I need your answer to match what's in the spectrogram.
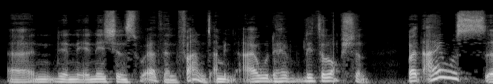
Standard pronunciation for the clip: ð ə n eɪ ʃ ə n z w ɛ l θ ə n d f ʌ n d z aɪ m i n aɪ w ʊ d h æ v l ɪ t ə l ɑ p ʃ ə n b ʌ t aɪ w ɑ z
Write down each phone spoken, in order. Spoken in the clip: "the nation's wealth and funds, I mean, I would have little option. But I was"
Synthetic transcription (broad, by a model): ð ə n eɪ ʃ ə n s w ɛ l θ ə n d f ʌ n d aɪ m i n aɪ w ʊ d h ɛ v l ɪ t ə l ɑ p ʃ ə n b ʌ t aɪ w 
